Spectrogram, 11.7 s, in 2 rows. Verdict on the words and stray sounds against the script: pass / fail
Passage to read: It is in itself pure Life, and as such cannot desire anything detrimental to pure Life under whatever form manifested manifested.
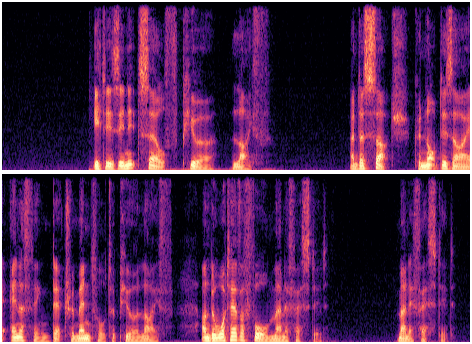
pass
